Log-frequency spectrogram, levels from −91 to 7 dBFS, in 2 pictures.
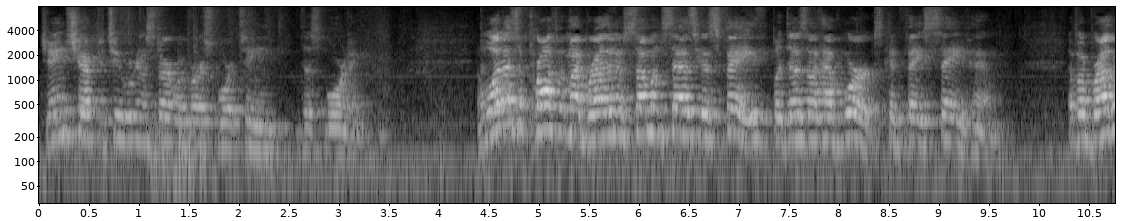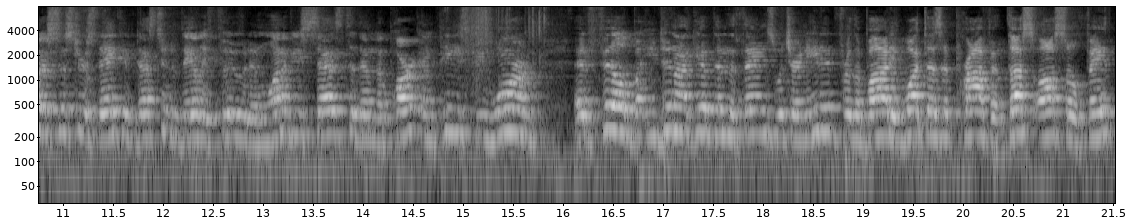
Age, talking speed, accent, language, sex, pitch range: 40-59, 225 wpm, American, English, male, 170-210 Hz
